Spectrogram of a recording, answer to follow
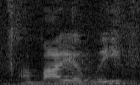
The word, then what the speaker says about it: Maya Leaf: We have a new Assistant Recreation Director, Maya Leaf, I believe is the pronunciation of her name. It is correct.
